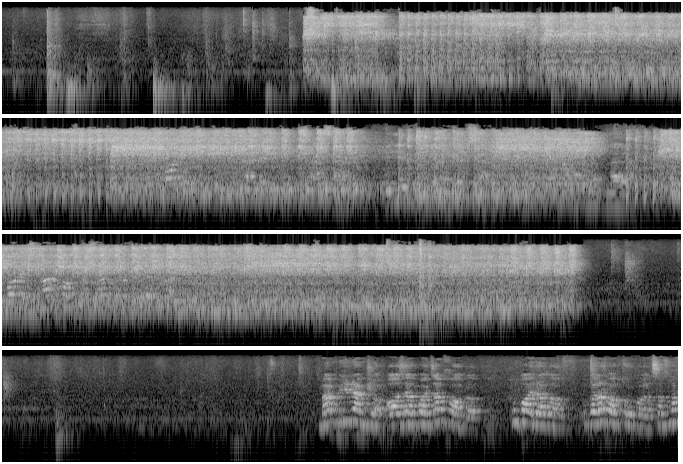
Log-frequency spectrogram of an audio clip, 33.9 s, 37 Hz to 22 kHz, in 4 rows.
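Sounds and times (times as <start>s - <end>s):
dense noisy background: 0.0s - 33.9s
played-back music: 3.7s - 24.4s
played-back voice: 10.4s - 19.5s.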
